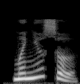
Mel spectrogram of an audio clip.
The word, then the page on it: menyusul: Indonesian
